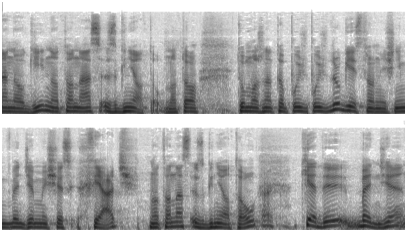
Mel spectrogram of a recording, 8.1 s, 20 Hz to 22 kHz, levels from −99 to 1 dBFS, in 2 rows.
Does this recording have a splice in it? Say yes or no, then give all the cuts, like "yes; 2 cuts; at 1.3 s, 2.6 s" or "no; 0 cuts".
yes; 2 cuts; at 3.1 s, 5.9 s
